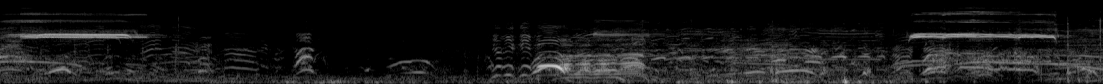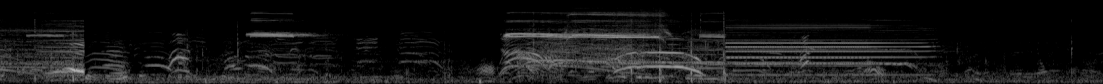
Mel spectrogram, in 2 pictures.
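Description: Shouting from players and spectators at a youth American football game, cut through by several shrill referee's whistle blasts: one right at the start, then more about nine, fourteen and sixteen seconds in. Near the end a steady horn-like tone holds for about two seconds.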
